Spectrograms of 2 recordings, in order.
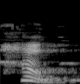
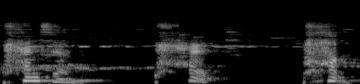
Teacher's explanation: P juga dengan suara meledak, ya.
